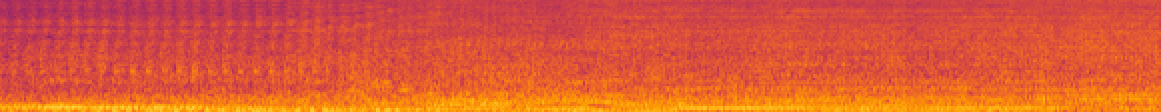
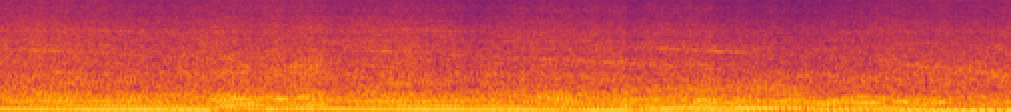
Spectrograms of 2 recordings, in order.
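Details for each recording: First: Yamaha NMAX/Aerox new scooter revved slowly: rough ticking valvetrain rattle that turns smooth when variable valve timing (VVA) engages and rough again when it drops off; failed intake rocker arm bearing. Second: Yamaha NMAX New after replacing worn bearings, the rocker arm shaft and the failed rocker arm bearing that caused a rough engine sound: the revs rise and fall cleanly with a smooth, even note and no ticking from the top end.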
